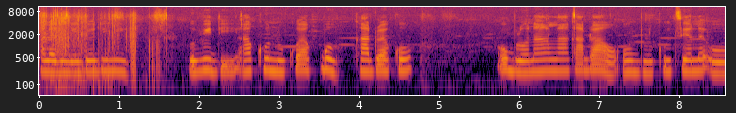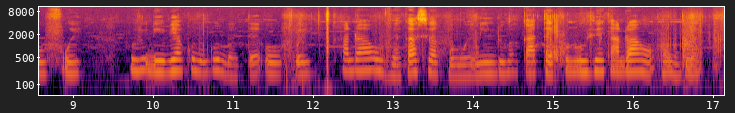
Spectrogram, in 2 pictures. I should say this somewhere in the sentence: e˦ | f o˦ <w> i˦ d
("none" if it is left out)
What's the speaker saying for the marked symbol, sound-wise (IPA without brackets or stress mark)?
v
